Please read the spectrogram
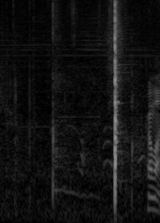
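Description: A tennis ball struck by a racket: a faint knock, then one sharp, loud racket hit on the ball about a second and a half in.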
